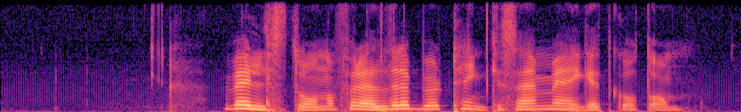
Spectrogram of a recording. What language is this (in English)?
Norwegian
